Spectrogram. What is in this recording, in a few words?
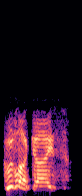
dialogs polish; War Thunder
